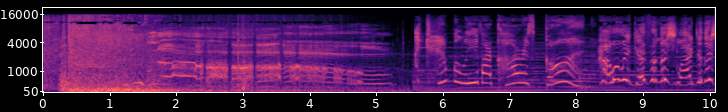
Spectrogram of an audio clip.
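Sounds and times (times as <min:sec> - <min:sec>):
man wailing: 0:01.5 - 0:05.3.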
